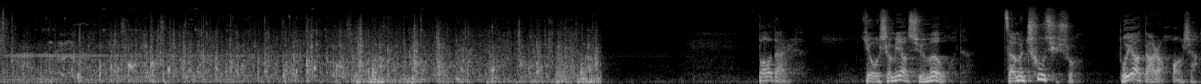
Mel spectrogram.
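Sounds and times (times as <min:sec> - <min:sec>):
horse hooves clip-clopping on stone: 0:00.0 - 0:06.1.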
